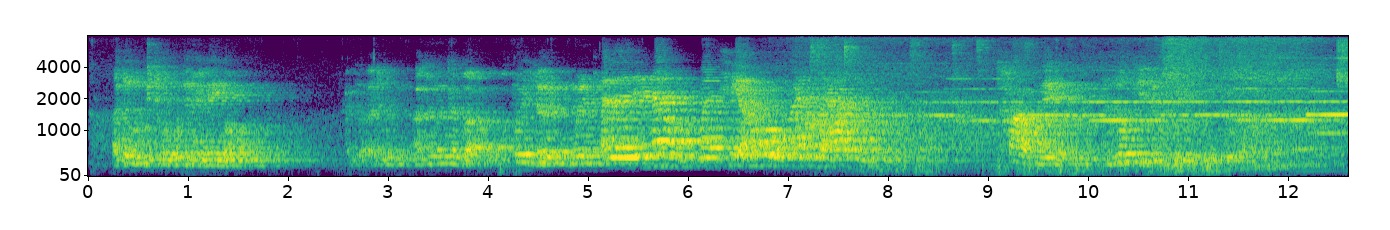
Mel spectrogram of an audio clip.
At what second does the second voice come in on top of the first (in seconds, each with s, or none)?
none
